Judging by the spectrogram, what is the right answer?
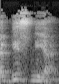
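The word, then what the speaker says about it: dyspnea: डिस्पोनिया, यहाँ पर पी और ओ का प्रोनाउंसिएशन नहीं आएगा, तो क्या आएगा, वर्ड आएगा डिस्निया।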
